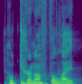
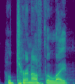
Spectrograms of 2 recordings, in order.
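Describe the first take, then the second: Both takes have the same delivery.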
